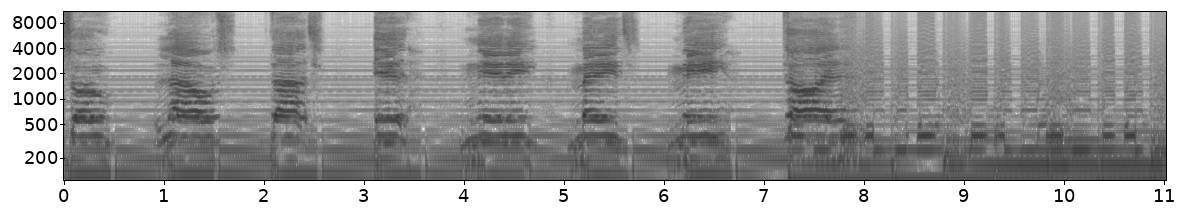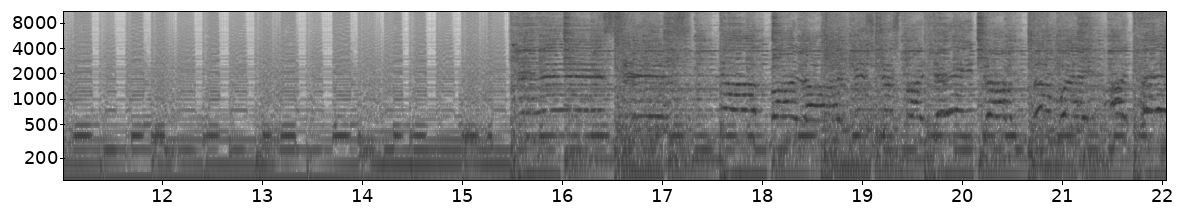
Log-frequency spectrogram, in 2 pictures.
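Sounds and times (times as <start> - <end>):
pop song with singing and band: 0.0 - 8.1, 15.5 - 22.0.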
